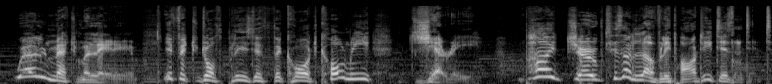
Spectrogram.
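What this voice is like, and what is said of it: Strange mock old-English accent. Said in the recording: “a strange accent of his own.”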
